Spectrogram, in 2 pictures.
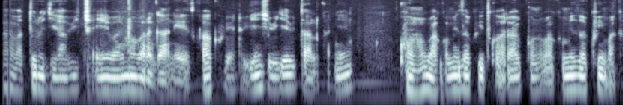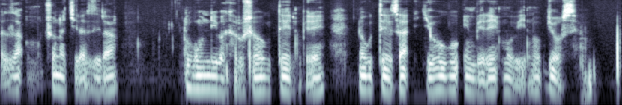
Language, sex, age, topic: Kinyarwanda, female, 18-24, government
